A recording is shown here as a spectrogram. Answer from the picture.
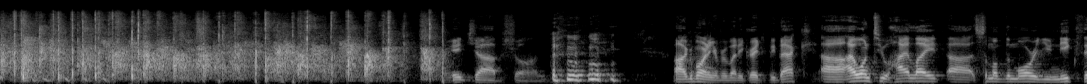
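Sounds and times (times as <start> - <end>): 
audience clapping: 0.0 - 4.6
speech: 4.5 - 10.8.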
